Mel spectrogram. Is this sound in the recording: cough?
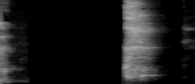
yes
